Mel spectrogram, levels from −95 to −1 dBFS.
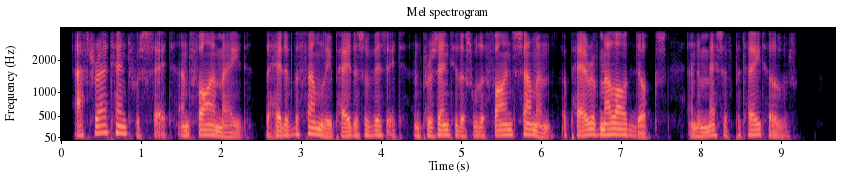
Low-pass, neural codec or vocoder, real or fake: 3.6 kHz; codec, 16 kHz, 4.8 kbps, FACodec; fake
